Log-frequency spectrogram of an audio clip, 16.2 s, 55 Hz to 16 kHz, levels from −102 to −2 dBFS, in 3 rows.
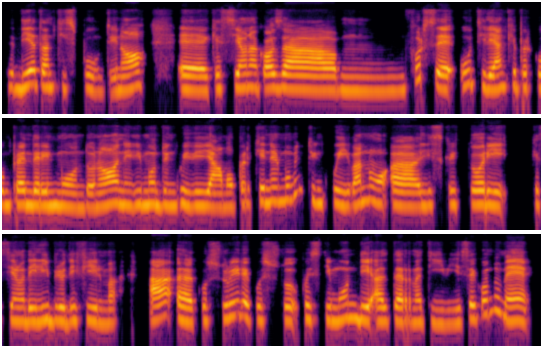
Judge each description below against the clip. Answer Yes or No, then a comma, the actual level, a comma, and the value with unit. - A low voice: No, high, 200 Hz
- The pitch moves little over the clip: Yes, narrow, 2.2 semitones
